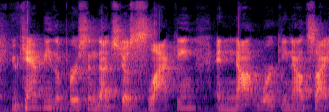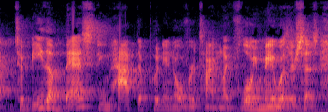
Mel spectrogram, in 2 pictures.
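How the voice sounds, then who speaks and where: A man with a strong Mexican accent speaks in an animated tone at a fairly slow pace, with ordinary pitch variation. Audible room echo and noticeable background noise fill the recording. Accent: thick Mexican. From Mexico. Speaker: sales coach YouTuber. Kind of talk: motivational talk to camera.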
